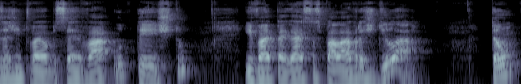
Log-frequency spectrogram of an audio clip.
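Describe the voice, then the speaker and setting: A man teaching young children in Brazilian Portuguese, explaining slowly and patiently in a recorded lesson. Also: medium pitch. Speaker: primary school teacher.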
